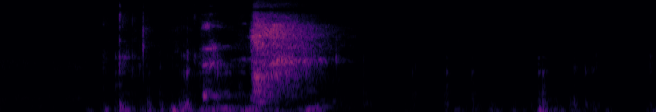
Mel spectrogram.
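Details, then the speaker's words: Adult sneezes during a recorded market commentary: sneeze. "we're not sure if you able to hear the the sneezer this effect"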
